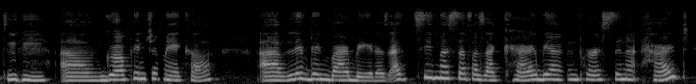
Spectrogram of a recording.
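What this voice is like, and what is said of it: Jamaican accent. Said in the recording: “I'm Jamaican, as you probably can tell from my accent.”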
